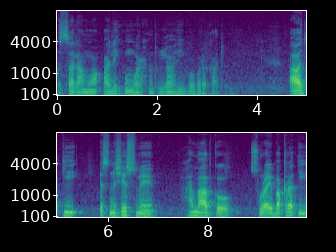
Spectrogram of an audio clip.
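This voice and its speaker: An unremarkable speaking voice from a man at medium pitch, with ordinary pitch variation and big swings in loudness, in a very clean recording with a silent background. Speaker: Islamic speaker giving religious advice. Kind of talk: religious talk on benefits of a surah.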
